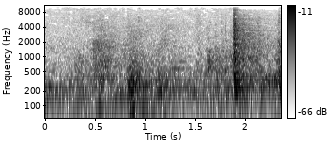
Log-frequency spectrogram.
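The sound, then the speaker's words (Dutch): A door is pushed shut with one soft thud partway through, against quiet background noise and faint shuffling, with no talking. “Moet die deur misschien dicht gedaan of niet?”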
